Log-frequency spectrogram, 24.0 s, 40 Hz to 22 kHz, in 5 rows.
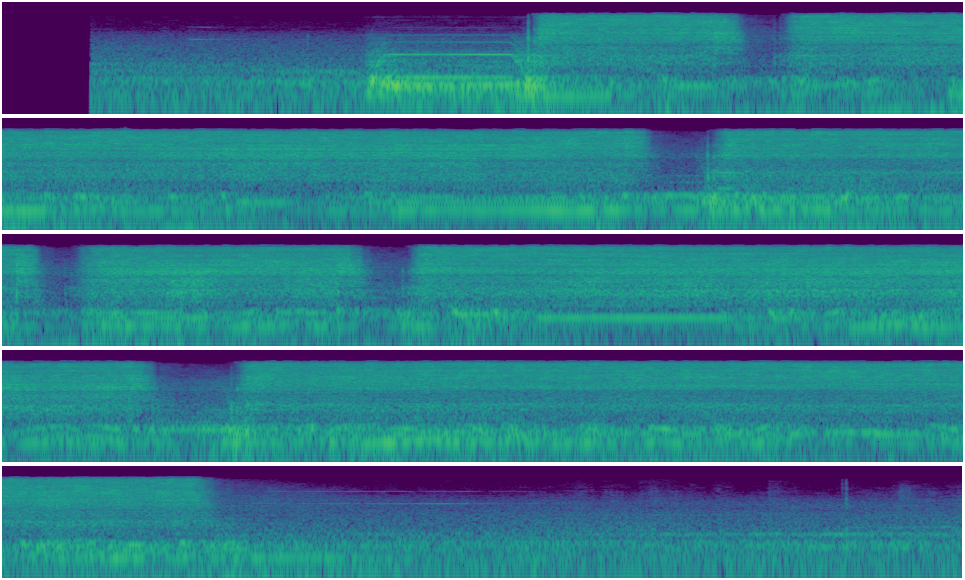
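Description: CO2 laser cutter cutting plywood: a steady hiss of air blowing through the cutting nozzle, with the low hum of the head's drive motors under it. The hiss starts a couple of seconds in after a short tone, breaks off briefly five times as the laser moves between shapes, and stops about two seconds before the end.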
